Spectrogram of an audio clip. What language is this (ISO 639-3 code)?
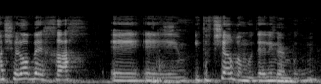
heb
